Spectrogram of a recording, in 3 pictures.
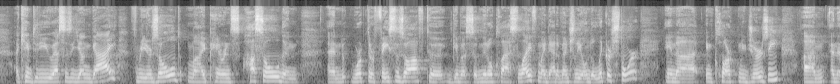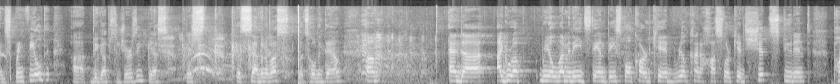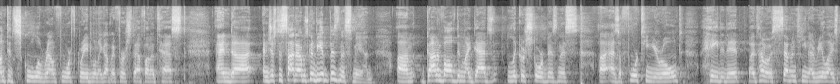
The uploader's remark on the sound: Keynote at SXSW 2016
